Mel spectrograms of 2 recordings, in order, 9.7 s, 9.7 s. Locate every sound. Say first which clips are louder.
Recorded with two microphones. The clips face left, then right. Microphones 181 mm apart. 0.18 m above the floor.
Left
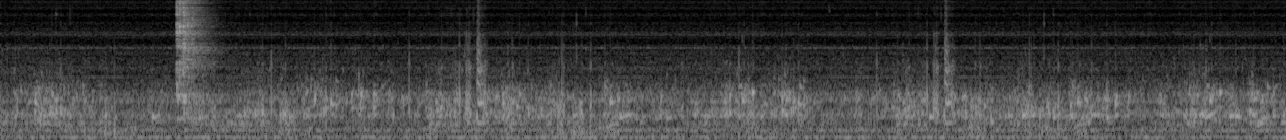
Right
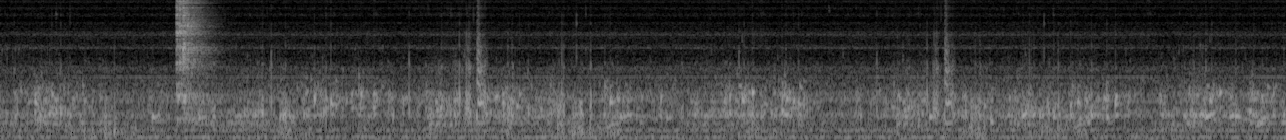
1.3 s a camera shutter: left 1 dB; 15° right (ahead or behind), 1.9 m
